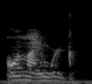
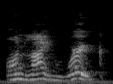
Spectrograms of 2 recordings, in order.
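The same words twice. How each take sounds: First: Low, soft, matter-of-fact reply; evasive answer. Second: Slow, questioning repeat with a rise; skeptical echo. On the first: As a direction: answer quietly and give nothing away. Evasive answer to clerk's question. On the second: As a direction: imitate a doubtful clerk, drawing it out. Clerk doubts the speaker's answer. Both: Retold or imitated.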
